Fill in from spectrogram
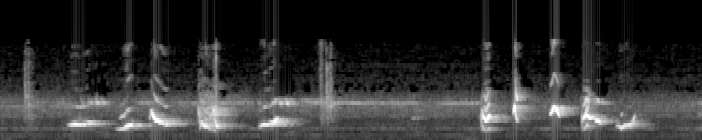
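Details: Greater green leafbird, a kept songbird trained outdoors in the late afternoon to build stamina and a steady temperament for contests; loud clear whistled and slurred notes in two rapid bursts separated by a pause of about a second, with a faint steady background hum.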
